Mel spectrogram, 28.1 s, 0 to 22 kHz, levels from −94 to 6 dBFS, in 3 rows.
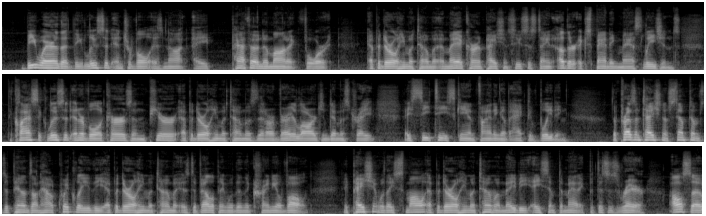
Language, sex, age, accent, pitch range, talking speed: English, male, 50-69, American, 105-120 Hz, 165 wpm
